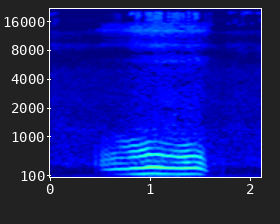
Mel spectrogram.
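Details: A sleeping pet cat gives one drawn-out, steady, humming snore lasting about a second, even in pitch, over a faint background hum.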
